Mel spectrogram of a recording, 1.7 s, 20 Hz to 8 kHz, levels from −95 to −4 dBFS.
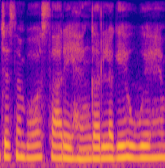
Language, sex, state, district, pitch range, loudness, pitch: Hindi, female, Bihar, Sitamarhi, 205-215 Hz, -24 LUFS, 210 Hz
